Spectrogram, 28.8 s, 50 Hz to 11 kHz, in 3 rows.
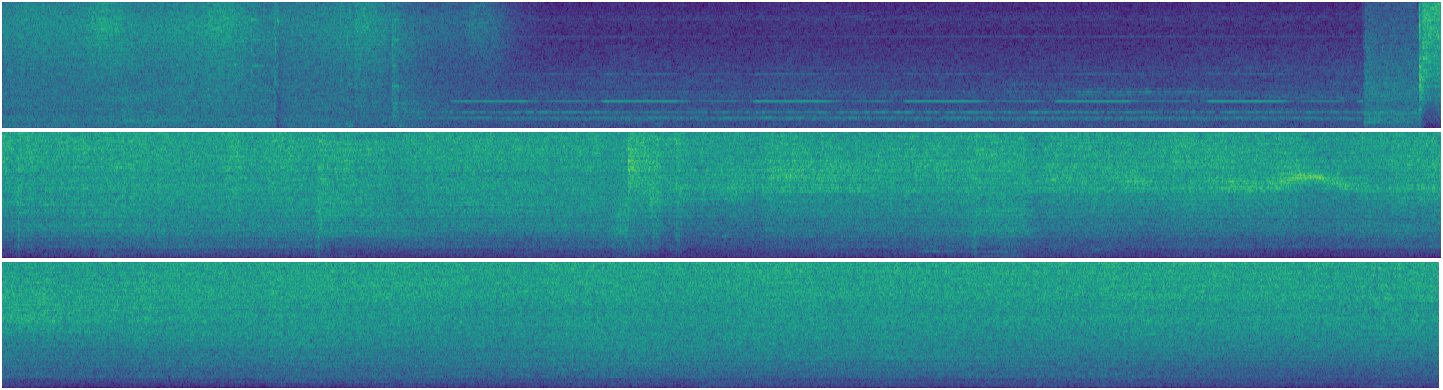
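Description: CNC laser cutter cutting 18 mm brass plate: the assist-gas jet blowing through the cut makes a loud, steady hiss. It starts suddenly about a third of the way in, after a quieter stretch of machine hum with a few steady tones.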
